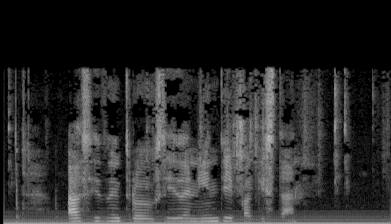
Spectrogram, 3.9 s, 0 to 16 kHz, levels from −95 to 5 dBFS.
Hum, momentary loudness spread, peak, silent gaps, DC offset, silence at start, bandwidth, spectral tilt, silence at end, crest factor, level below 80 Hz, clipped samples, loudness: 50 Hz at -35 dBFS; 12 LU; -10 dBFS; none; under 0.1%; 0.05 s; 12 kHz; -2 dB/octave; 0 s; 20 dB; -36 dBFS; under 0.1%; -30 LUFS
